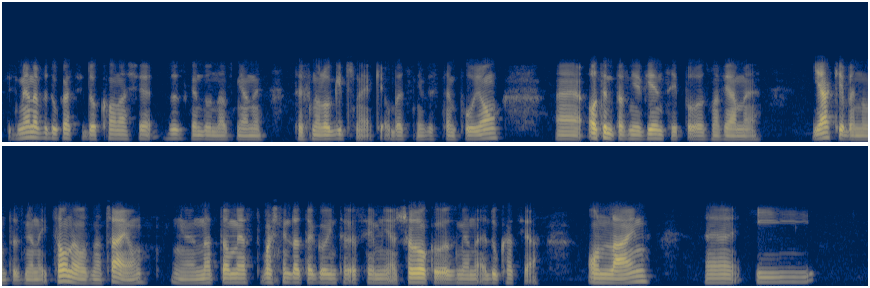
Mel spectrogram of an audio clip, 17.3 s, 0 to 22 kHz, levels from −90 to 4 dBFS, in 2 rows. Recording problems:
phone-call audio

